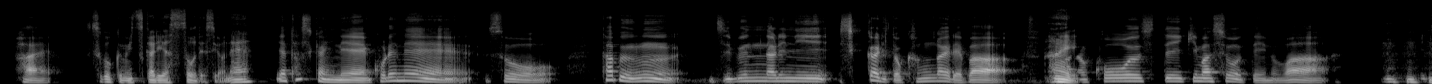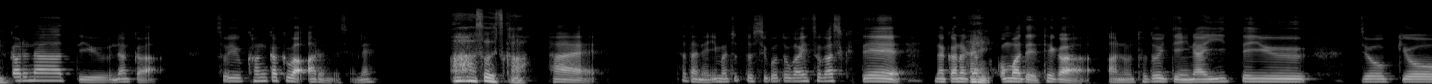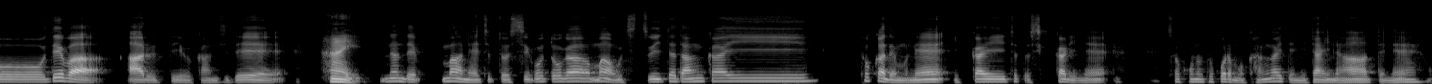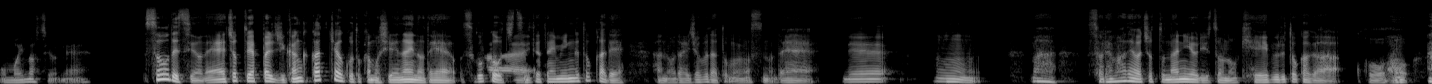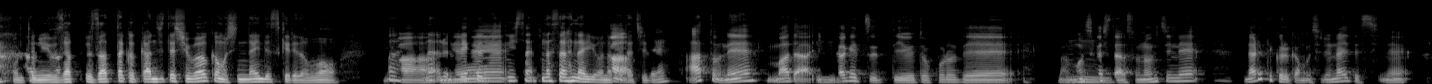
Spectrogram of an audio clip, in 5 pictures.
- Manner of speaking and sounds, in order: tapping; chuckle
- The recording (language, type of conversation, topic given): Japanese, advice, 価値観の変化で今の生活が自分に合わないと感じるのはなぜですか？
